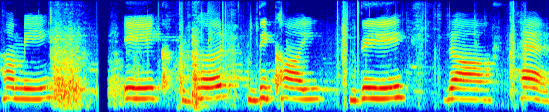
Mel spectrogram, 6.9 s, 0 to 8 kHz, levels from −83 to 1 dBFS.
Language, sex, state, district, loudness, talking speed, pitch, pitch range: Hindi, male, Punjab, Fazilka, -12 LUFS, 60 wpm, 255 Hz, 240-260 Hz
